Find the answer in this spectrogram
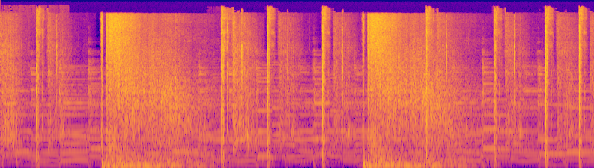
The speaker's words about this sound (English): But within just minutes, police officer William Remo Cody arrived at the back entrance of the bank and immediately started exchanging gunfire with Billy Burt.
